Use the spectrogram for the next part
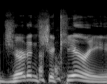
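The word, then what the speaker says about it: Xherdan Shaqiri: Jerdan Shaqiri is how we pronounce it here in the Americanized version as he joins the Chicago Fire.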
